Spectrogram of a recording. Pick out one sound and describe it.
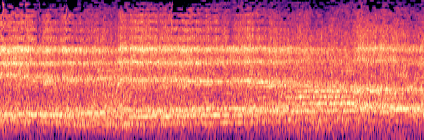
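A crowd of men chants together in a large echoing hall.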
